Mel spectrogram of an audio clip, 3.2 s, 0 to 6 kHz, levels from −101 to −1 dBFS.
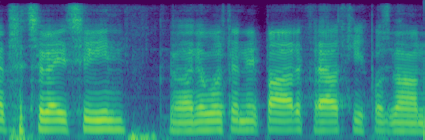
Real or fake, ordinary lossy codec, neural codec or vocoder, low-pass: fake; none; codec, 24 kHz, 1 kbps, SNAC; 5.4 kHz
